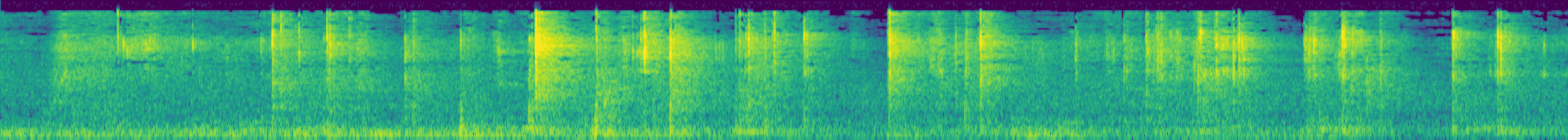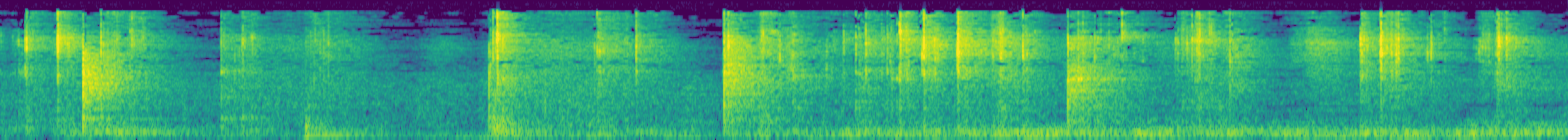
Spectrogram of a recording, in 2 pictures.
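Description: Cardboard jigsaw puzzle pieces being handled and fitted together: irregular light taps and clicks, with a few sharper knocks.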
